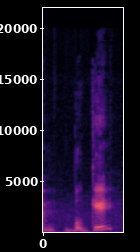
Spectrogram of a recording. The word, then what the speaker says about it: bouquet: फिर हमारा fourth number जो है बुके। ठीक है, तो इसको हम लोग बकेट नहीं पढ़ेंगे, ये बुके है।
